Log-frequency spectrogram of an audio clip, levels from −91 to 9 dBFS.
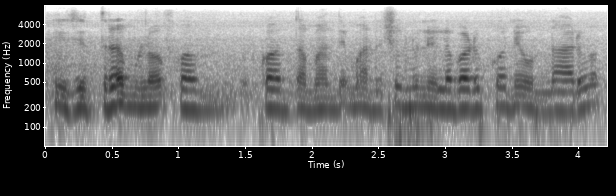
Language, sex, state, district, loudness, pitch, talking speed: Telugu, female, Telangana, Hyderabad, -20 LUFS, 180 Hz, 100 wpm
